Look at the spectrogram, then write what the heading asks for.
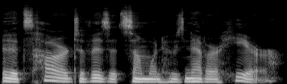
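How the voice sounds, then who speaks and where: A woman's voice: extremely low pitch, measured pace, warm tone, pitched below the performer's own voice. A woman voicing a sassy young female spy in an audiobook, cheeky and sarcastic.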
